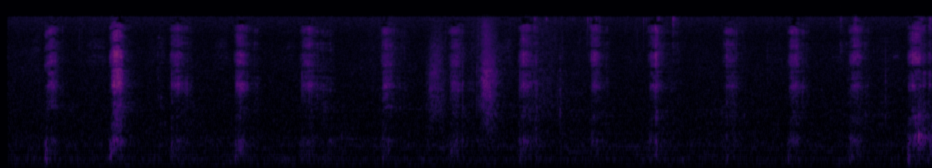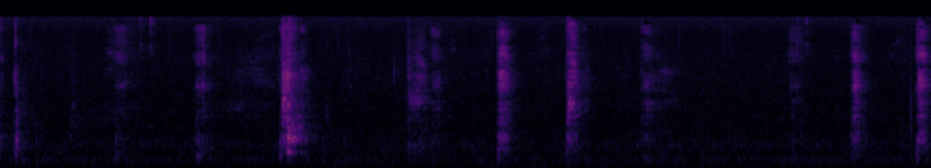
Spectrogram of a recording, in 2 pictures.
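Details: A cat in a coughing attack with no obvious trigger, episodes ranging from none in a week to ten in five hours: a long run of short, dry, hacking coughs at irregular intervals.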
